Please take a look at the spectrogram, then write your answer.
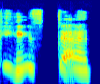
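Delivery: high, strained voice with a broken nervous laugh; stunned disbelief. Retold or imitated. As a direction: say it as if you can't believe it yourself. Telling friend son is dead.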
